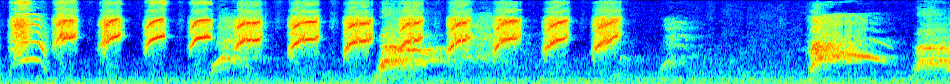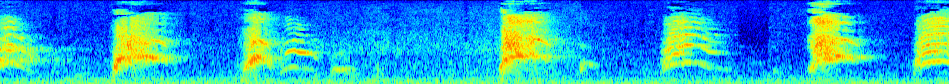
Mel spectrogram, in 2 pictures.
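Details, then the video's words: Foxes in mating season calling out to each other: a fast run of sharp, harsh barks, about three per second, then slower scattered rasping yelps and cries with pauses between them. "Fox calls and Barking | Fox Sounds | Fox Mating sounds"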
